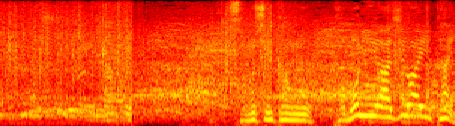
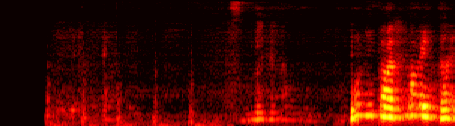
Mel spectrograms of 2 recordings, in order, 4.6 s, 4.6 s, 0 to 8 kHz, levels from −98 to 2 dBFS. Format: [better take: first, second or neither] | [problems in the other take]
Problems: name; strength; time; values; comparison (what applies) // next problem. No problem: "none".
first | noise reduction (neural mask model DeepFilterNet 3)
